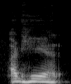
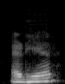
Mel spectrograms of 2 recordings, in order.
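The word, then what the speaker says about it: adhere: इसका प्रोनाउंसिएशन देख लेते हैं। अडहियर, एडहियर या अडेयर। अडेयर या एडहियर।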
